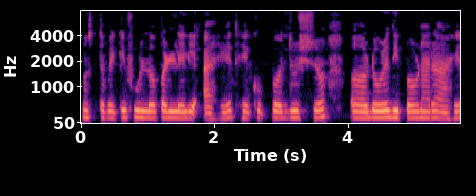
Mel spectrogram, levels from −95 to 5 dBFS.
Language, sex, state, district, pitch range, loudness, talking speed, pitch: Marathi, female, Maharashtra, Sindhudurg, 170-180 Hz, -22 LUFS, 115 wpm, 175 Hz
